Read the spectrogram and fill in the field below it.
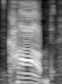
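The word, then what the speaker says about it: خواب: যেমন দেখুন এই যে খাব, এটার উচ্চারণ হয়েছে খাব, কিন্তু উচ্চারণ খাব হয়েছে ঠিকই, কিন্তু লেখার মধ্যে ওয়াও এসেছে। খেশ দেখুন লেখার মধ্যে ওয়াও এসেছে কিন্তু উচ্চারণের সময় ওয়াওয়ের উচ্চারণ হয় না, খেশ।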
